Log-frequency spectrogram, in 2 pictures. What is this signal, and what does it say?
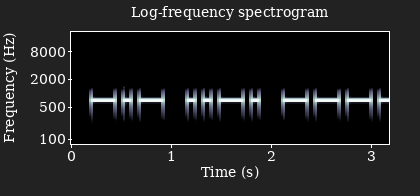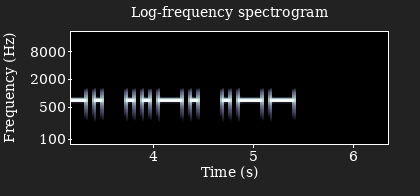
Morse code, heard as a keyed tone, about 15 wpm, 700 Hz. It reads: KF9FW
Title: USA Call Signs - 2x Character Spacing - 15wpm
